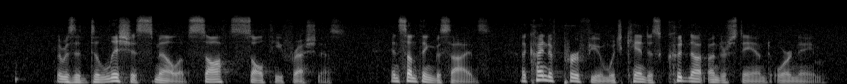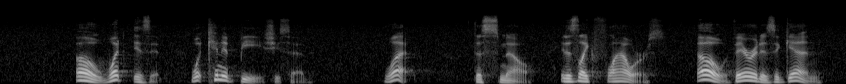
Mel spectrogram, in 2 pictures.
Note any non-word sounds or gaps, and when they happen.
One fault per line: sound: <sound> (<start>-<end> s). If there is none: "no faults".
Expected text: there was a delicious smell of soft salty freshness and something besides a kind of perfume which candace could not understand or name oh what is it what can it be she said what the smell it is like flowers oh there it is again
sound: laugh (0.2-0.3 s)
